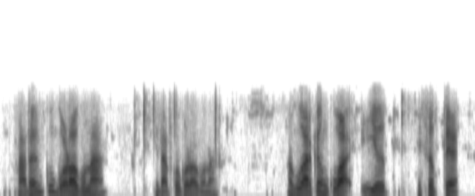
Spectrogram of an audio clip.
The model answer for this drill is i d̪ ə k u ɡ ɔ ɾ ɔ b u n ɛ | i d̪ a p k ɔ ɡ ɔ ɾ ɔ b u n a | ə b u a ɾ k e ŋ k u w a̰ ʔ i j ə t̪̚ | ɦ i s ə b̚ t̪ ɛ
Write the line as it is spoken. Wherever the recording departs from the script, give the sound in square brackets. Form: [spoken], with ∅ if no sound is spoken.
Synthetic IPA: [a] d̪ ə k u ɡ ɔ [ɽ] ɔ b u n [a] | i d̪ a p k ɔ ɡ ɔ [ɽ] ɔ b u n a | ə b u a ɾ k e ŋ k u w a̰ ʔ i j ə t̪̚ | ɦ i s ə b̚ t̪ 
